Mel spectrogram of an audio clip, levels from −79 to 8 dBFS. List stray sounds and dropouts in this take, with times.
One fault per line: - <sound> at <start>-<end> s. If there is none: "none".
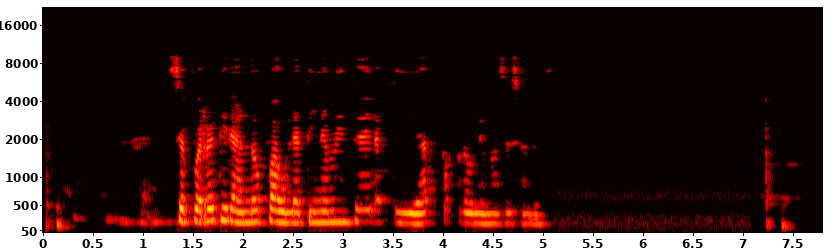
none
